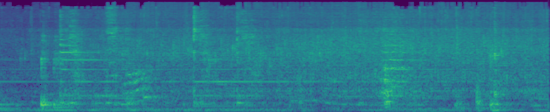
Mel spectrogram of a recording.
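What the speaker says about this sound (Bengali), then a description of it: "আমি এবার ঢাকাটা খুলে একটু নাড়াচাড়া করে নেব" Vegetables for Bengali shukto sizzle in a pan while being stirred, with a steady frying hiss, scraping utensil strokes and occasional clinks, close and moderately loud.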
